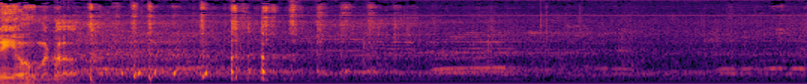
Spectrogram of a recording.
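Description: A middle-aged man sobs into a microphone.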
